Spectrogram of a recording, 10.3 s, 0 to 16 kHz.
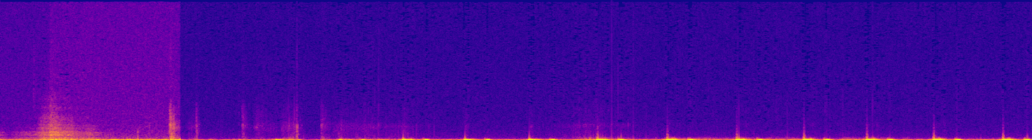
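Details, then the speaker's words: Carotid pulse heard at the neck of the person recording, regular low thumps about 87 per minute, which they describe as unexpectedly fast; brief handling noise first. "sorry if my heartbeat is fast, because I don't know why it's beating fast."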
